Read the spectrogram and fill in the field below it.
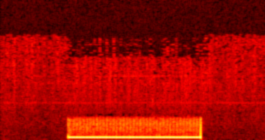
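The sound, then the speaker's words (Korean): A single steady telephone ringback tone sounds for about one second as Park Myung-soo's Radio Show places a call to a listener, a clean sustained electronic hum that starts and stops abruptly, with silence before and after. “스킨십 얘기 듣고 전화를 한번 어, 걸어보겠습니다.”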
